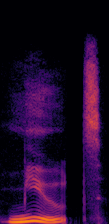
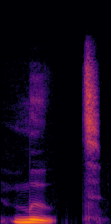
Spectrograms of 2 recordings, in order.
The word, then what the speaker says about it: mute: For example, the word mute is pronounced mute, not moot.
